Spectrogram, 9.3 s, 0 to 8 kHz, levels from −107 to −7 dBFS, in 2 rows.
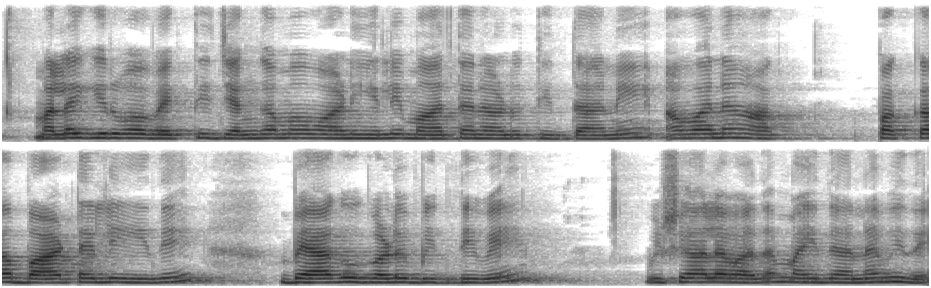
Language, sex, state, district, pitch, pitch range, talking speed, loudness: Kannada, female, Karnataka, Chamarajanagar, 225 Hz, 215-240 Hz, 80 wpm, -26 LUFS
